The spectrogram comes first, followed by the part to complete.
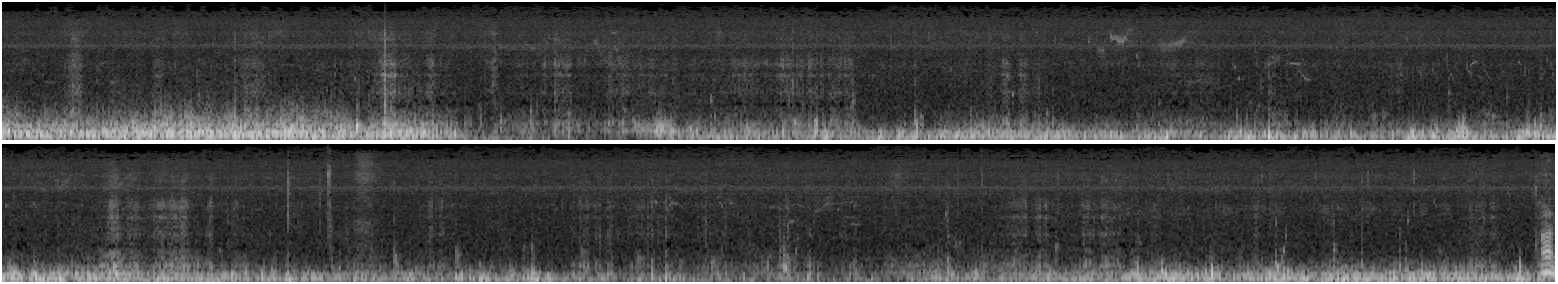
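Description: Wind rumbling on the microphone, with choppy water lapping against a small boat's hull. It is heaviest for the first four seconds or so, then drops to a lighter, gusting rumble.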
